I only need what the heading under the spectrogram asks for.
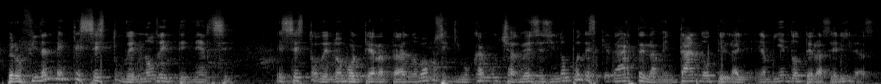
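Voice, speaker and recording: Man, storyteller, gravelly voice, roomy echo, faint hiss. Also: mid-range voice, normal speed. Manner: expressive storyteller, acts out voices. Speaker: host telling a story. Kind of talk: storytelling in a casual conversation. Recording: echoey room with faint noise.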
